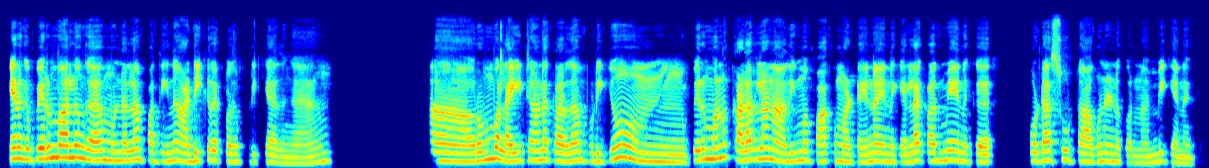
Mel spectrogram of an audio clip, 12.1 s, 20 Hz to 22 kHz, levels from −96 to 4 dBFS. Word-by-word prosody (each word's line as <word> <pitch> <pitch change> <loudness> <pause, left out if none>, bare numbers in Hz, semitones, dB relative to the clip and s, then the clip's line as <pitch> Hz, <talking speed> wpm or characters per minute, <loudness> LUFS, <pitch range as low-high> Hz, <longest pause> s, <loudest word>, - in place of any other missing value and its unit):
எனக்கு 255 -1 +3
பெரும்பாலுங்க 275 -2 +5 0.2
முன்னல்லாம் 210 +3 -1
பார்த்தீங்கன்னா, 200 0 -3
அடிக்கிற 200 +4 0
கலர் 180 -1 -5
பிடிக்காதுங்க. 170 -4 -7 1.4
ஆ - - +2 0.4
ரொம்ப 240 +5 +3
லைட்டான 210 +3 +3
கலர் 195 -2 +2
தான் 210 0 -2
புடிக்கும். 230 +6 0 0.5
பெரும்பாலும் 250 +6 +1
கலர்லாம் 230 +4 +4
நான் 205 -3 +4
அதிகமா 205 +3 -3
பார்க்க 195 +1 -3
மாட்டேன். 180 -1 -2
ஏன்னா, 200 +2 +2
எனக்கு 180 -2 -4
எல்லா 205 +2 +3
கலருமே 205 +2 0
எனக்கு 185 -2 -3 0.5
போட்டா 210 +2 +1
சூட் 205 -4 -4
ஆகுன்னு, 190 +1 -2
எனக்கு 170 -2 -8
ஒரு 155 - -11
நம்பிக்கை 175 +2 -5
எனக்கு. 145 -2 -8
200 Hz, 155 wpm, -24 LUFS, 185-225 Hz, 1.4 s, பெரும்பாலுங்க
